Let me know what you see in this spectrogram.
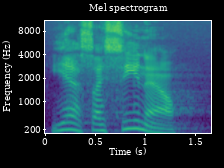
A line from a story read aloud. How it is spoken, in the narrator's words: said Jill in a heavy, hopeless tone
